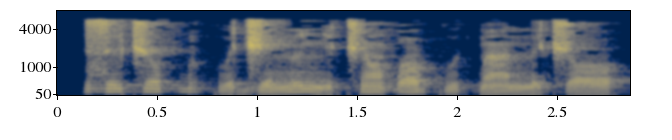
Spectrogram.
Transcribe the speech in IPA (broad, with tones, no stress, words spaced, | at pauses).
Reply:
zɨ˦t͡ʃoː˦pbə˦ kʷa˨d͡ʒe˧no˦ ɲə˨ t͡ʃɔ̃˦ɓɔ˦kʷe˧ɡ͡bã˧ nə˨t͡ʃɔ˧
